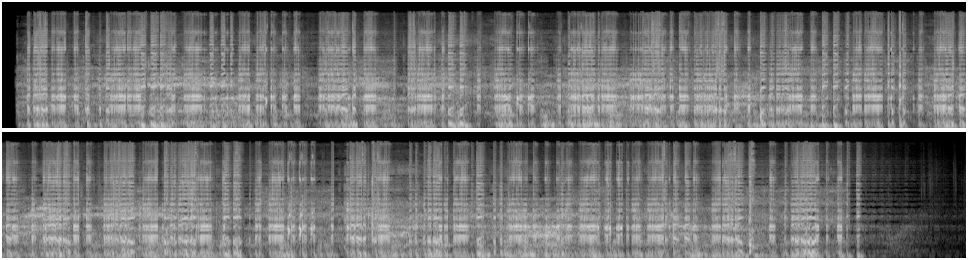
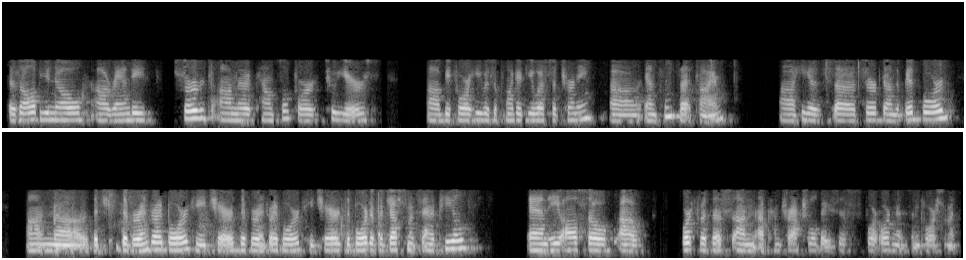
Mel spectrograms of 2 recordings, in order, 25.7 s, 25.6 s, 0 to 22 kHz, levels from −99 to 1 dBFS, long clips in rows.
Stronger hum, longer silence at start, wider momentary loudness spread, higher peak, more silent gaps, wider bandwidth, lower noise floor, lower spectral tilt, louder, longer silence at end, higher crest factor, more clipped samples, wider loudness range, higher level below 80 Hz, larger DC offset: neither; about the same, 0.2 s vs 0.1 s; second, 6 LU vs 12 LU; about the same, -2 dBFS vs -2 dBFS; neither; first, 17 kHz vs 4.1 kHz; second, -65 dBFS vs -88 dBFS; second, -1.5 dB/octave vs -11.5 dB/octave; about the same, -20 LUFS vs -20 LUFS; first, 1.35 s vs 0.1 s; about the same, 20 dB vs 20 dB; neither; second, 1 LU vs 8 LU; first, -38 dBFS vs -64 dBFS; neither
